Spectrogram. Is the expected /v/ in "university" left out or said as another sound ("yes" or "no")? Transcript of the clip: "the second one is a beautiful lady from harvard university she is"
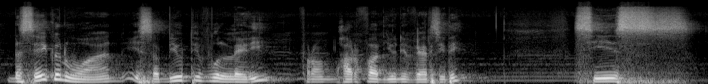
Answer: no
